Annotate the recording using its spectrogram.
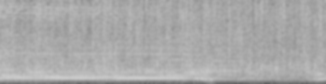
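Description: A man's voice holds one long high note that drops away about a second and a half in, over studio audience applause and cheering.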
